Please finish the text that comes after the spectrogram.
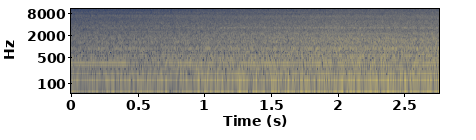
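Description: A 1994 Ford F-150 engine idles steadily up close with a leaking gasket and a lean condition, giving a constant loud rumble with broad hiss that rises slightly toward the end.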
